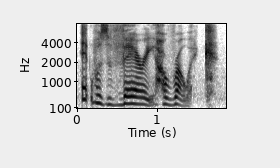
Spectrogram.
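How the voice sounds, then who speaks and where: A woman's voice: fairly high pitch, measured pace, gravelly, breathy edge, dry recording, heavily acted. A woman playing a boastful young girl champion in a video game, smug and showy. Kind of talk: video game character acting. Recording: game dialogue over background music.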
